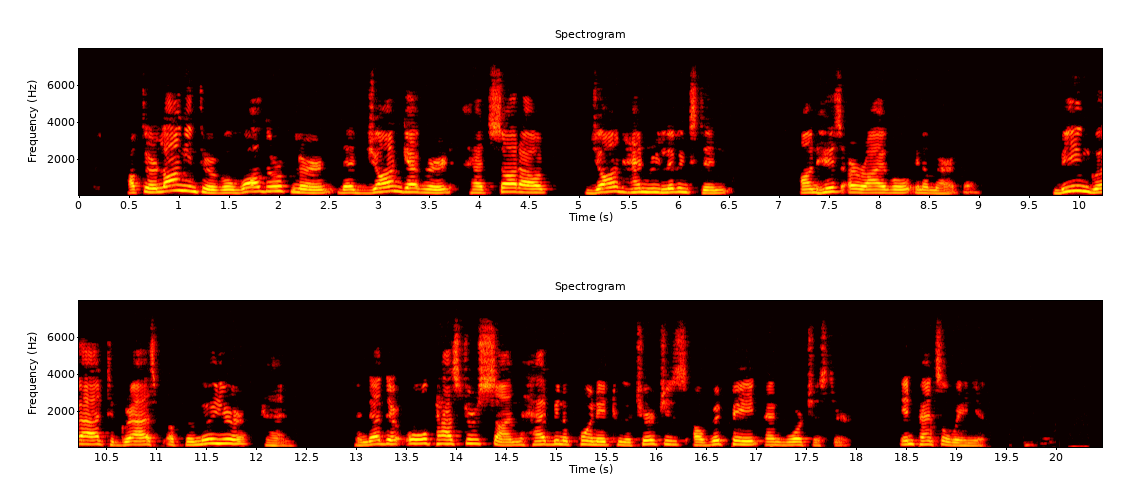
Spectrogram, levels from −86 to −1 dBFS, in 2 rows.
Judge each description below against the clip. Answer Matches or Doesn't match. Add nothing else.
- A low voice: Doesn't match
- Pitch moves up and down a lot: Doesn't match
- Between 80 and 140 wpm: Matches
